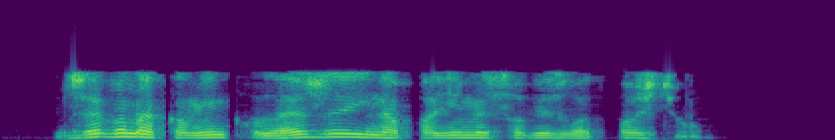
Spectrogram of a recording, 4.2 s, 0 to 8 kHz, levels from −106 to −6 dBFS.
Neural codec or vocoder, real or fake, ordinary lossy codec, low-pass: codec, 16 kHz, 16 kbps, FunCodec, trained on LibriTTS, 50 frames a second; fake; AAC, 16 kbps; 7.2 kHz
